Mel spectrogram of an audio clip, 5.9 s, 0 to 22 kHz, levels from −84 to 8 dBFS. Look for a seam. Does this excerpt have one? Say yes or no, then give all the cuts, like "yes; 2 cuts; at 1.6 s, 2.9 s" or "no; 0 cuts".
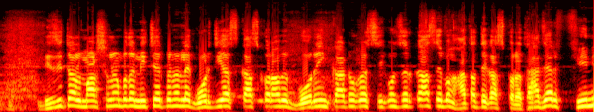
no; 0 cuts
